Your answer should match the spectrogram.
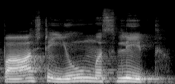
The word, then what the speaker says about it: posthumously: अगला POSTHUMOUSLY, इसको क्या पढ़ेंगे, इसका प्रोनाउंसिएशन क्या है, पास्ट यू मसली, पास्ट यू मसली, मृत्यु के पश्चात।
